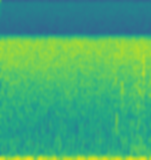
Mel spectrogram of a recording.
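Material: Nothing is struck.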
